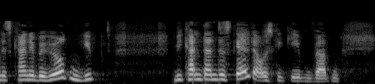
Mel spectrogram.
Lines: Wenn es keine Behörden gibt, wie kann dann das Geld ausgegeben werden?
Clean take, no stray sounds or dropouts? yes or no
yes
